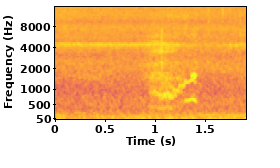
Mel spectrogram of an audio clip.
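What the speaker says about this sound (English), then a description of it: "There's my cat." A cat gives a single short, faint meow with a rising and falling pitch over a steady background hum and room noise.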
